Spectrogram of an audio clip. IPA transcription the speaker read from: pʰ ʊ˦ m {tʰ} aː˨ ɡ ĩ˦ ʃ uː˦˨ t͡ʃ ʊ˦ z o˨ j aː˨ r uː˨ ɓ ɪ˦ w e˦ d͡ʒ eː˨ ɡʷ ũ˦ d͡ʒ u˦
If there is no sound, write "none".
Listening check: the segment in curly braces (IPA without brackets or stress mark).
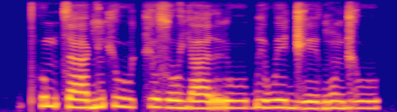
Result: t͡s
